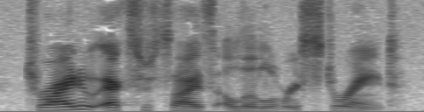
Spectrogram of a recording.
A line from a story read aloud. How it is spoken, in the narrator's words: interjected their father harshly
